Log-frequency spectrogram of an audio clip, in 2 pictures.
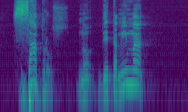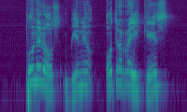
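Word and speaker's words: πονηρός: usa la palabra poneros no poneros con acento en la el lado para la parte final poneros qué significa lo primero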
